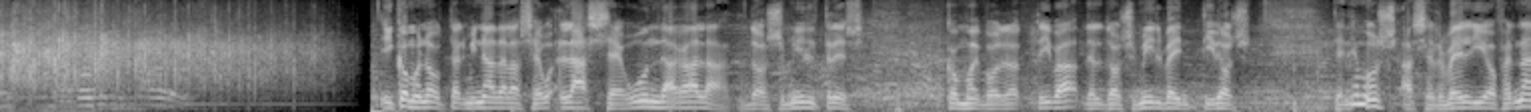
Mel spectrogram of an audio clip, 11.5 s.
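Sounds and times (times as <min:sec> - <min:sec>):
audience applause: 0:00.0 - 0:02.7
speech: 0:00.6 - 0:01.3, 0:02.8 - 0:11.4.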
